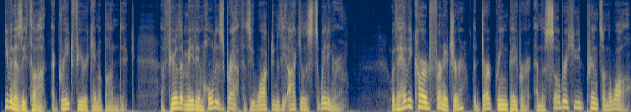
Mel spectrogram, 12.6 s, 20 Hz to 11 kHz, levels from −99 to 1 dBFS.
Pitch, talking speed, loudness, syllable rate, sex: 120 Hz, 205 wpm, -20 LUFS, 5.4 syllables/s, male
